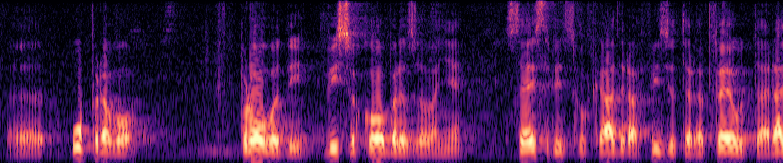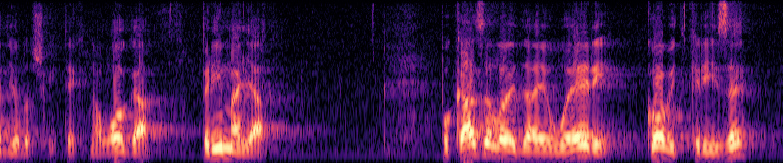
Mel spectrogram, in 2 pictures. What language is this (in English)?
Croatian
